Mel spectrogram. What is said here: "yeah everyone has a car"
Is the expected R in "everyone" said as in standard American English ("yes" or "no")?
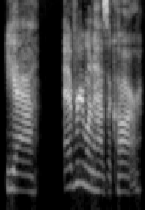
yes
